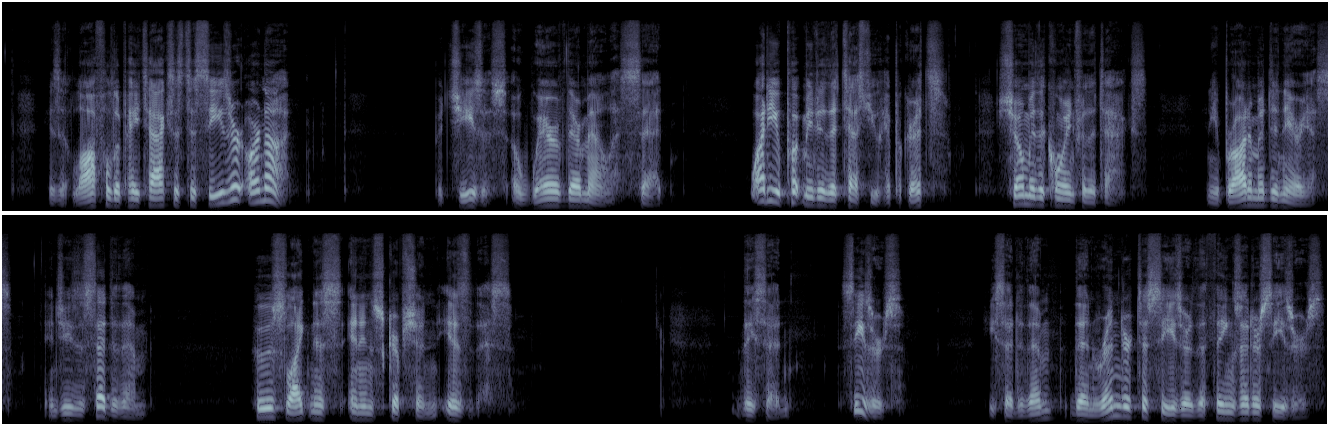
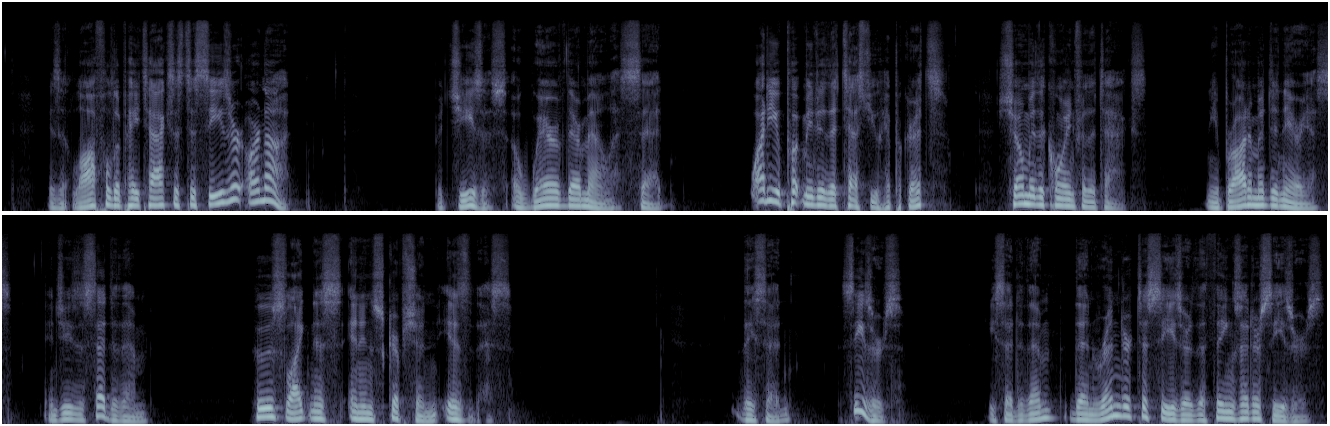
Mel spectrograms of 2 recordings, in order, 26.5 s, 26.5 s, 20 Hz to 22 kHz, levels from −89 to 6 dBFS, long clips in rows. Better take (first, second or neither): second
